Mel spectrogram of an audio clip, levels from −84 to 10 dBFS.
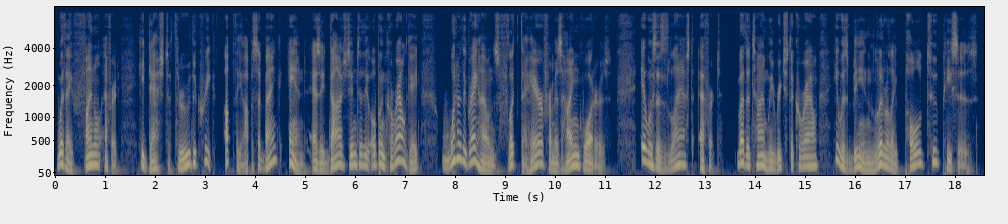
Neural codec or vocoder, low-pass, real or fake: autoencoder, 48 kHz, 128 numbers a frame, DAC-VAE, trained on Japanese speech; 7.2 kHz; fake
